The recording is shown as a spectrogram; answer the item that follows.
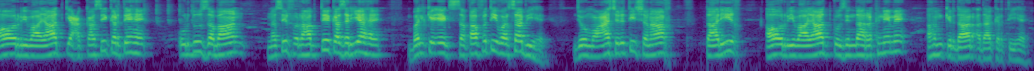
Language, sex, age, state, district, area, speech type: Urdu, male, 18-30, Bihar, Purnia, rural, spontaneous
